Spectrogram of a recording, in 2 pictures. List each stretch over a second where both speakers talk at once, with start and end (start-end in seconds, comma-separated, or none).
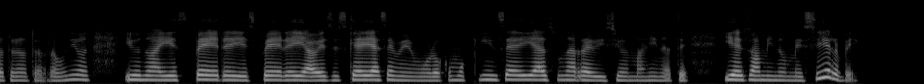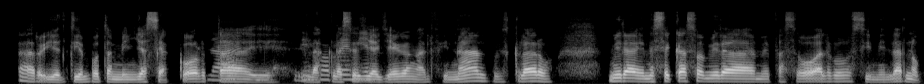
11.3-13.1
